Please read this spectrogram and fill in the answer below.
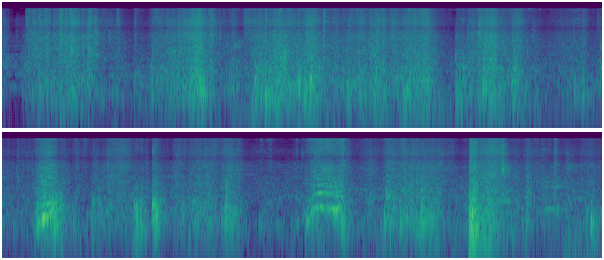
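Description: Black plastic wrapping rustling and crinkling as it is handled and pulled off a packed case. It comes in uneven spurts, with louder crackles about eight and a half and fourteen seconds in.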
